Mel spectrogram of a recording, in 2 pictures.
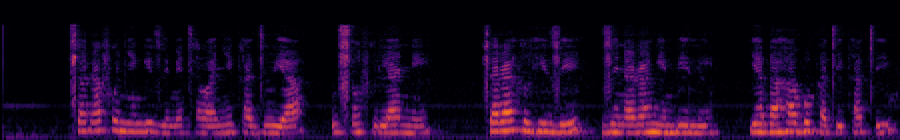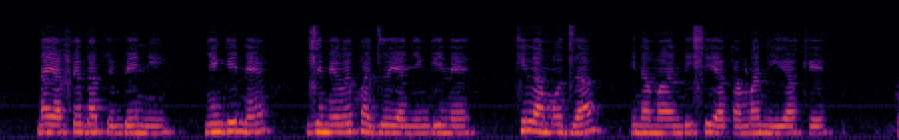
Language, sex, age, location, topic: Swahili, female, 18-24, Kisii, finance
